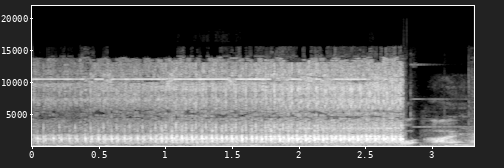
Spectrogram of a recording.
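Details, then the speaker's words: 2014 Hyundai Sonata 1.8 petrol engine running: steady hollow knock about four per second, piston slap from excessive piston-to-cylinder-wall clearance letting the skirt hit the wall. Suggested fix is engine replacement or boring. "What happens is the piston clearance between the cylinder walls are too large. So when the piston goes up on a compression stroke, the skirt of the piston contacts the sidewall."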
